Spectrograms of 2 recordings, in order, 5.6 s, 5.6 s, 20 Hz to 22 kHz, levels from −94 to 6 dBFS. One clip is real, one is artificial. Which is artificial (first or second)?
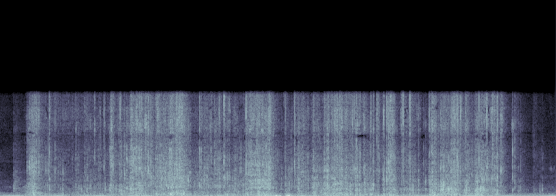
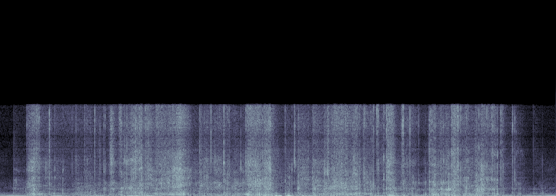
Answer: second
